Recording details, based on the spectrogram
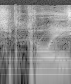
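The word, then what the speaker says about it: Citroën: kui me hääldusest räägime, siis Citroen.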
